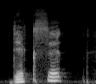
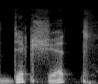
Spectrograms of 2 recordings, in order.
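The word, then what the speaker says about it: Dikshit: And, well, I guess her last name is pronounced Dixit, but he was pronouncing it as dick shit.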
